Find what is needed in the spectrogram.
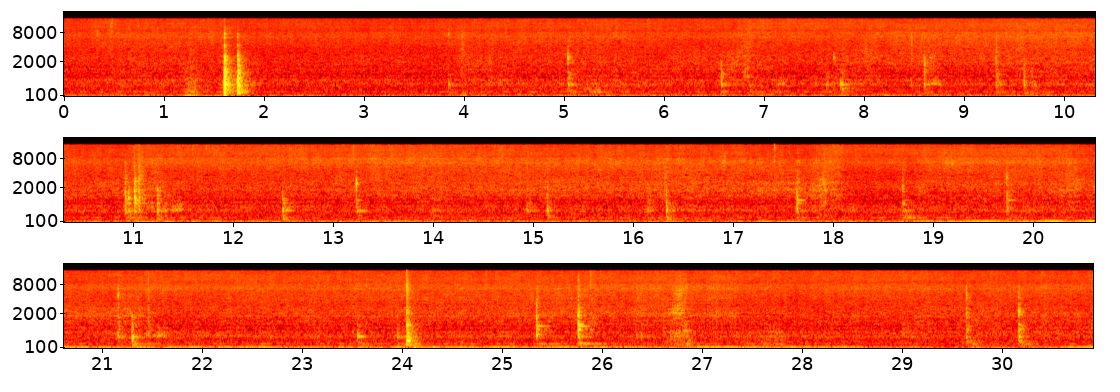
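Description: Wooden spatula stirring sliced bitter melon and ground beef in a nonstick frying pan over a low, steady sizzle, with scattered scrapes and taps of the spatula against the pan. There is a sharper knock a little under two seconds in.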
